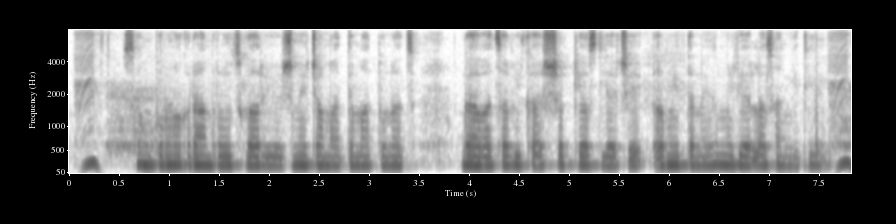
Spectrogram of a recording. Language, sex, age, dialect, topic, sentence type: Marathi, female, 31-35, Standard Marathi, banking, statement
